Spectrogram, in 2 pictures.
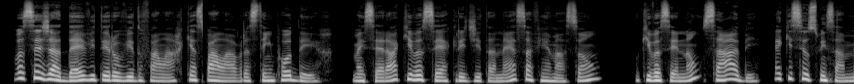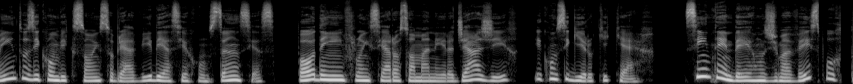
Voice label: Portuguese - Brazillian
